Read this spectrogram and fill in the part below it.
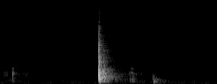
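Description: A mug knocks down on a hard surface.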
